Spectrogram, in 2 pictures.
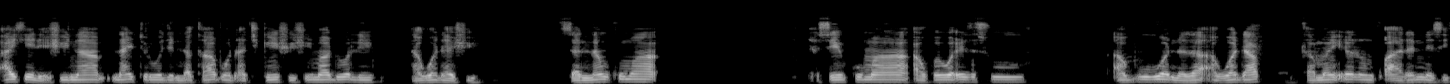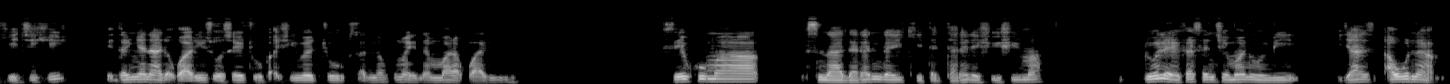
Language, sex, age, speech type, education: Hausa, male, 46-60, spontaneous, tertiary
